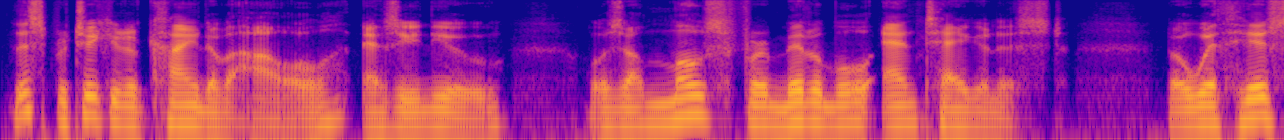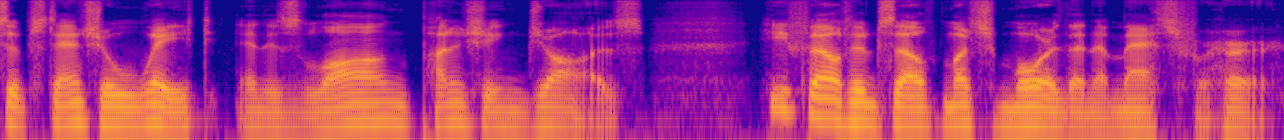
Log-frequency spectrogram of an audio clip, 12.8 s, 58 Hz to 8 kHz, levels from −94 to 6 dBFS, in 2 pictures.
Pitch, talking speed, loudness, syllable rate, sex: 95 Hz, 155 wpm, -21 LUFS, 4.2 syllables/s, male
